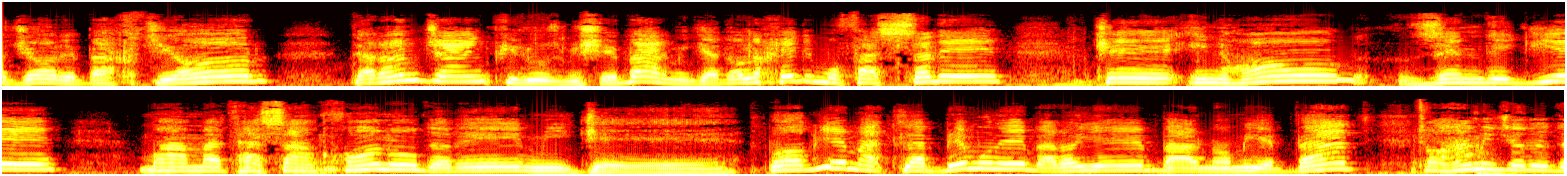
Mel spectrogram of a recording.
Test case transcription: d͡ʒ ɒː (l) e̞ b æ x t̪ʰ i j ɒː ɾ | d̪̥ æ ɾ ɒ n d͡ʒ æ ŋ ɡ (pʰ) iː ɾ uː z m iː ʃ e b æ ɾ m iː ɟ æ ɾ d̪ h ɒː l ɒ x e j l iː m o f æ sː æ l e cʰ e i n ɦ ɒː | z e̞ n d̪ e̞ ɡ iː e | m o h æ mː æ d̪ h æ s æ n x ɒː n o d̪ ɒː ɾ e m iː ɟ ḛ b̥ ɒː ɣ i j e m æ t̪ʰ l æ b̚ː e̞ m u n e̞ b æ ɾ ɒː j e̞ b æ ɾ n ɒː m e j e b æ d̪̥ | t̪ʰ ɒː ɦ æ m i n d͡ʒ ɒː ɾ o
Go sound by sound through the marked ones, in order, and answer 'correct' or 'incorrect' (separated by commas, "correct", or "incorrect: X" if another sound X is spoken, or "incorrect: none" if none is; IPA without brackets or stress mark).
incorrect: ɾ, correct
